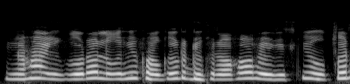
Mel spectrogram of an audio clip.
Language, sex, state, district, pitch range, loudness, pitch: Hindi, female, Maharashtra, Mumbai Suburban, 235-280 Hz, -15 LUFS, 250 Hz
